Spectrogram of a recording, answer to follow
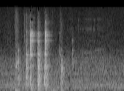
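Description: Wooden Lincoln Logs pieces clacking against each other as flat boards are handled and laid onto the log walls. There are about six light clacks in quick succession in the first second and a half.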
